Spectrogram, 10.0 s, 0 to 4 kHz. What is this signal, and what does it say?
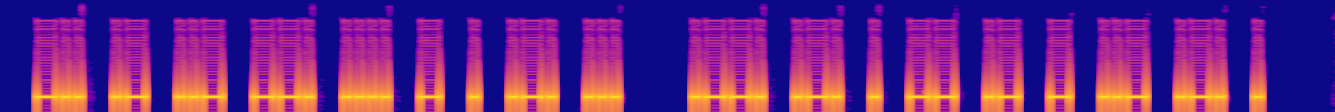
Morse code, heard as a keyed tone, about 25 wpm, spaced as for 20 wpm, 550 Hz. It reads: DAUGHTERS PREMATURE
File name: podcast / News headlines-1x-25x20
